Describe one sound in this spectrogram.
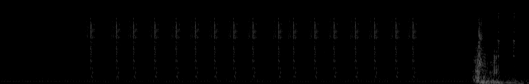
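Quick electronic ticks sound in a rapid run.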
